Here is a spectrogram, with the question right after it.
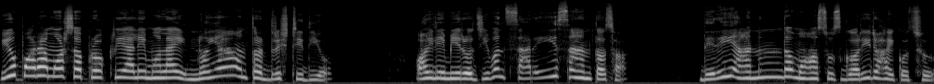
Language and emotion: Nepali, happy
